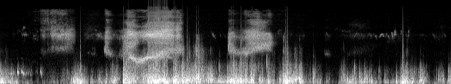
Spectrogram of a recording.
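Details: Black grouse on windy uplands give a low, continuous bubbling coo, broken by loud, harsh, hissing sneezes every couple of seconds, with wind rushing in the background.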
